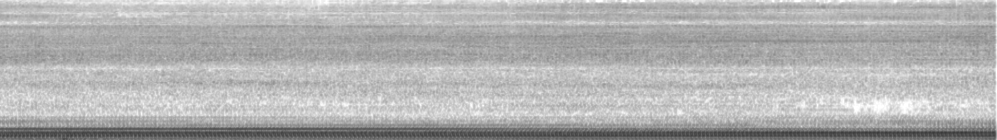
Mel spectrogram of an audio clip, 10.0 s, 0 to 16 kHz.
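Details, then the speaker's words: Craftsman M320 self-propelled mower, 2020, 163cc Briggs & Stratton, said not to run, clogged air filter: started easily and still runs with the filter refitted; steady, even single-cylinder drone, no misses or surging; normal running. "put this in and see if it stops no it doesn't wow and it still runs with that air filter"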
